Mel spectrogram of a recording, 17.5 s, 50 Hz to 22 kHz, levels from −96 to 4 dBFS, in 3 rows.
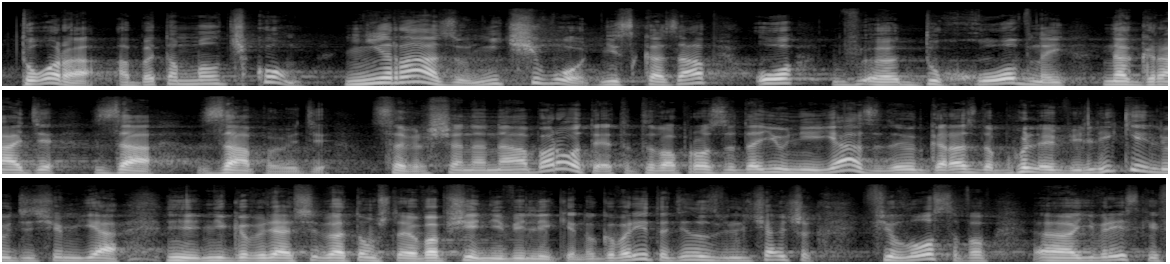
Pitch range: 125-165 Hz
